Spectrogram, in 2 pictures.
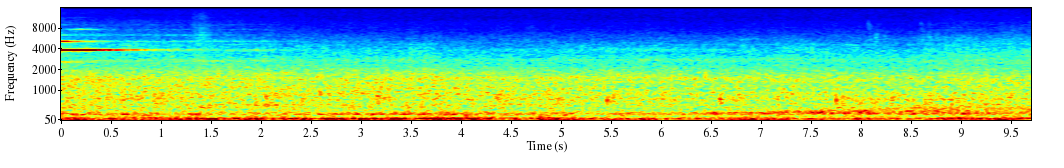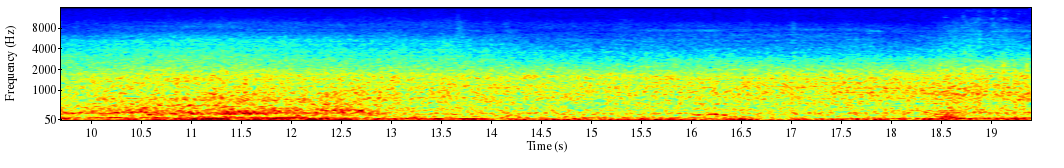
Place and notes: Brussels, Merode at night.
Bruxelles, Mérode la nuit.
